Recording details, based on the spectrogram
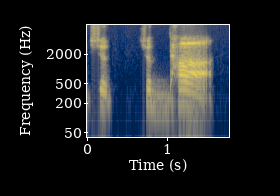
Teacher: We should not say niravadya and not buddhya, shuddha. So the dha mahaprana should come.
